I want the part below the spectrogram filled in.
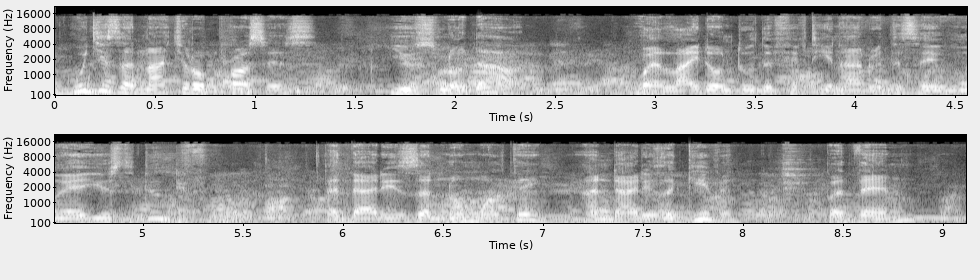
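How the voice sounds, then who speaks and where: Earnest man amid a loud crowd. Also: fairly high pitch. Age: 30s. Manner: earnest, rambling with many "you know" fillers. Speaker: interviewed athlete. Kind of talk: casual interview. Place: outdoor event before a race. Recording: loud crowd noise behind.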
